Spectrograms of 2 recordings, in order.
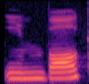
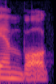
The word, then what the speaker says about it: Imbolc: had our Imbolc meeting, which I think it's pronounced Imbolc, and I apologize, but it's so ingrained in me to say Imbolc.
